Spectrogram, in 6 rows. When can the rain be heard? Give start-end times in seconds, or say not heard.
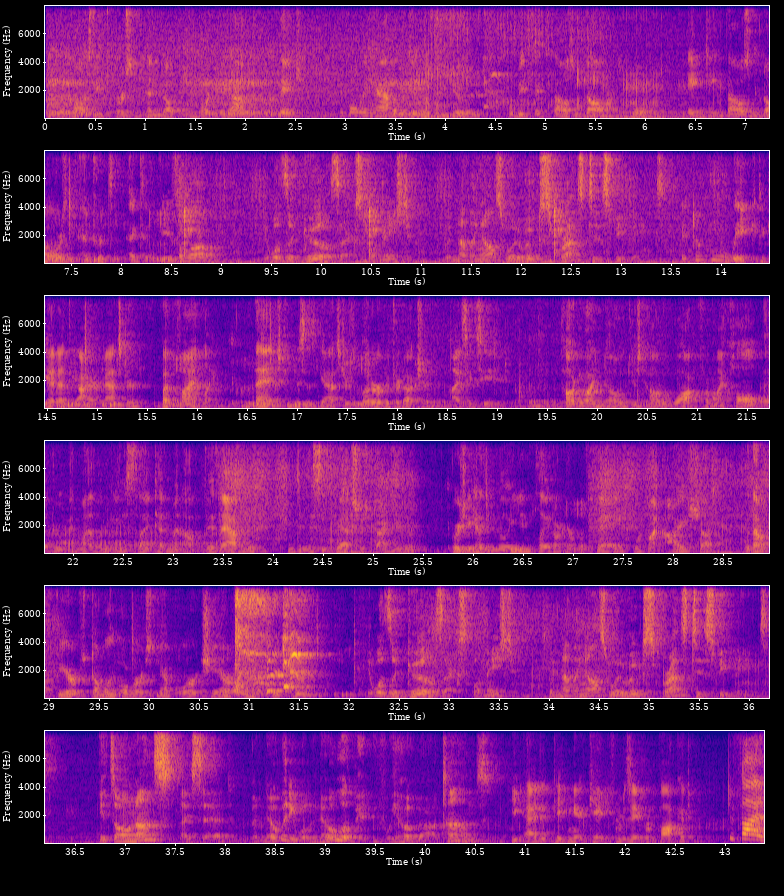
not heard.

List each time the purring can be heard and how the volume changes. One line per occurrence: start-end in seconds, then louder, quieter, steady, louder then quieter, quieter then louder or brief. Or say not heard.
0.0-43.3 quieter.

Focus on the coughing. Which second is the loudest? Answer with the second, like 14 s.
31 s.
